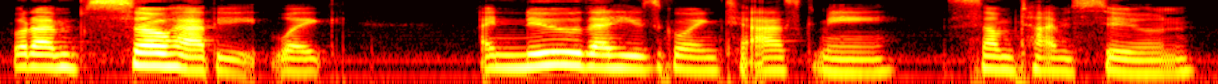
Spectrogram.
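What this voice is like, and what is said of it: Tired, flat-sounding voice. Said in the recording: “it's kind of hard to tell in my voice right now, but it's only because I have so much jet lag”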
